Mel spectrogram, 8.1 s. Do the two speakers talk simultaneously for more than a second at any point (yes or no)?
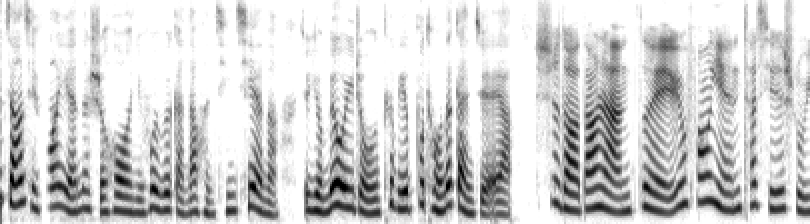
no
